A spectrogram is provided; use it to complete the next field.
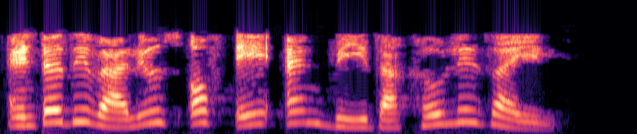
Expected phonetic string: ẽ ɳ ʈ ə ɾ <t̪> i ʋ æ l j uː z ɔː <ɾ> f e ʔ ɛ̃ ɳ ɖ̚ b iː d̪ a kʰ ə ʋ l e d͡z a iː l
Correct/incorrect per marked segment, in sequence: incorrect, incorrect

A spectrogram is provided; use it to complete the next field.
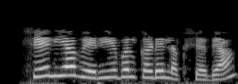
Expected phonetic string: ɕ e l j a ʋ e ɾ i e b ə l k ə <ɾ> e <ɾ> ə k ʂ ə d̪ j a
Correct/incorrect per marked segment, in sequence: incorrect, incorrect

